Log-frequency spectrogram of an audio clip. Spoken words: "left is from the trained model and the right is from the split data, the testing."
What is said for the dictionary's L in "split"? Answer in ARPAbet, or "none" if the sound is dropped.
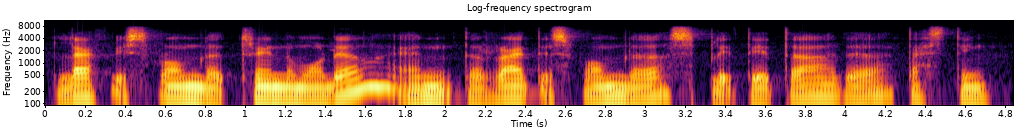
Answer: L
